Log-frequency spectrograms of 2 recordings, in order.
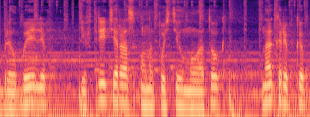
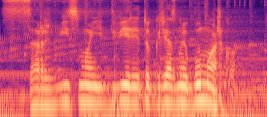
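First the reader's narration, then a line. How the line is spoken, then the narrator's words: Breathless furious growl. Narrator (Russian): прорычал Бенедикт, задыхаясь от ярости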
